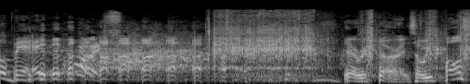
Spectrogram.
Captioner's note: audience laughs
